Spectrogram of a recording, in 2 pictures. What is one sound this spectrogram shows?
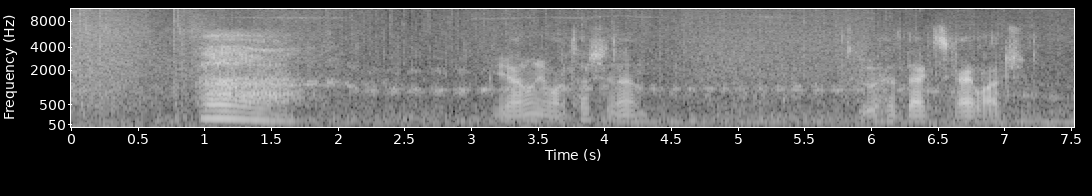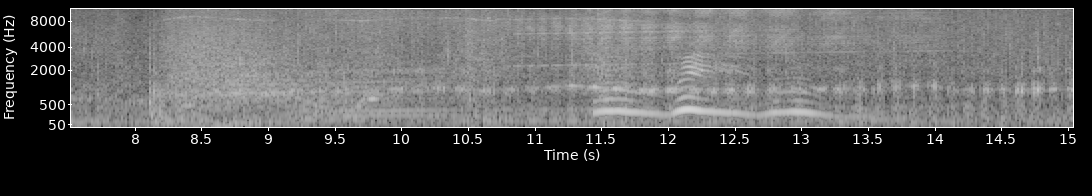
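A hover bike's engine hums and whines as it speeds along.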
